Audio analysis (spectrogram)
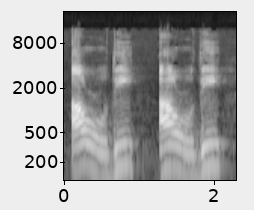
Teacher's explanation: فِي الْأَرْضِ ناظرین یہ را ہے، را ساکن ہے، اس سے پہلے زبر آئی ہے، را کے اپنے اوپر زبریہ پیش ہو یا خود ساکن ہے تو ما قبل پہ زبریہ پیش ہو، دونوں صورتوں میں را کو پر کر کے پڑھتے ہیں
